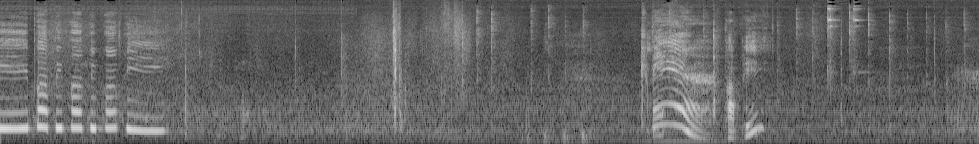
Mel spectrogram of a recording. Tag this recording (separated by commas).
Dog, Domestic animals, Speech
